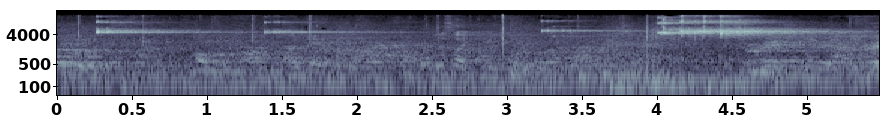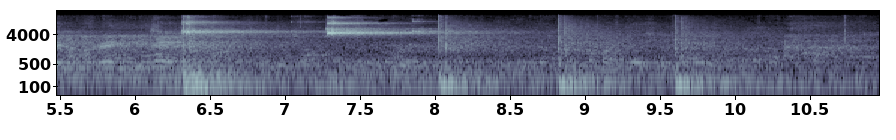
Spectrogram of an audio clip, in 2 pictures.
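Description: Basketball shoes squeaking on a hardwood gym floor in several short, high squeaks, with a basketball bouncing a few times in the second half. Voices talk over them in the hall.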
